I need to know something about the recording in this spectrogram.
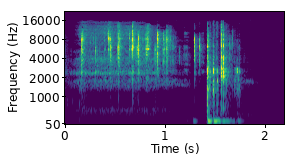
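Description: Dice are rolled for a paradox roll, a mind roll, in a game, rattling and tumbling in a quick series of light, sharp clicks, ending in a louder clattering burst before going quiet and coming up a one and a six. No one speaks.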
